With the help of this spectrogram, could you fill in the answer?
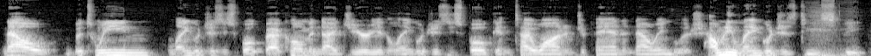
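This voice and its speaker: A man's voice: mid-range voice, steady tone, moderate pace, few pauses, a bit bright, rough recording. Conversational male sports show host. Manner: conversational, friendly, leads with "you know". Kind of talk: interview questions.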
